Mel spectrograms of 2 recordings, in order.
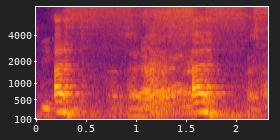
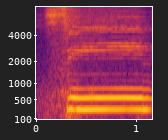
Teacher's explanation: Tongue is flat and the tip is behind the bottom teeth.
